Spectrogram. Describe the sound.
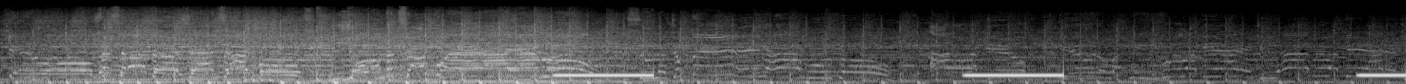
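Telephone ringback tone while a call is placed to an animal welfare association: three long, steady, mid-pitched beeps, evenly spaced, over continuous music, the last one cut off at the end.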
